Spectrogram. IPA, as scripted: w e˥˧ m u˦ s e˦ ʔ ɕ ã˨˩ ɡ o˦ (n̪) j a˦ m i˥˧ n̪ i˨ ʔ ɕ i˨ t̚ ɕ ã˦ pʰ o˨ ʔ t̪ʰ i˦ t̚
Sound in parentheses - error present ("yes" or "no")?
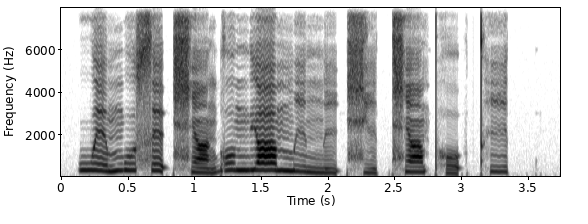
no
